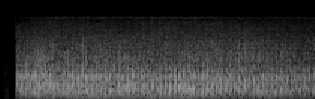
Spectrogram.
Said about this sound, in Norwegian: Helikopter deltok i går i sløkkearbeidet etter Ålgårdbrannen som starta søndag.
